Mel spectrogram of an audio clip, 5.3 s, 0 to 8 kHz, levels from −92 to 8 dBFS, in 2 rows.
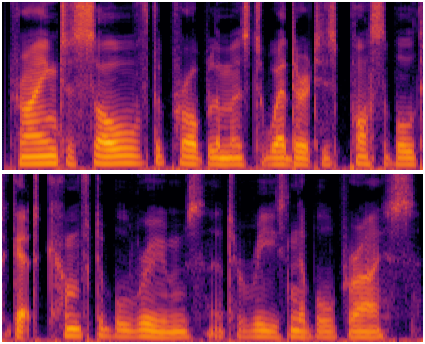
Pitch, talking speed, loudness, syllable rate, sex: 110 Hz, 215 wpm, -19 LUFS, 6.0 syllables/s, male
